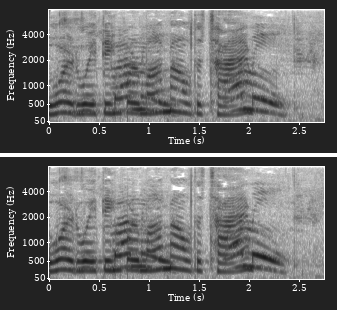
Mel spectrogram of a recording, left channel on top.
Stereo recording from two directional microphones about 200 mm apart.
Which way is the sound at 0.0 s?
15° right (ahead or behind).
